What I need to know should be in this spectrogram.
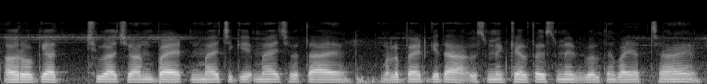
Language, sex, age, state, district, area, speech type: Hindi, male, 18-30, Uttar Pradesh, Mirzapur, rural, spontaneous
